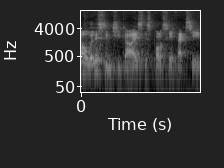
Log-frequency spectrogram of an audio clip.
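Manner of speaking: ordinary talk, nothing marked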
